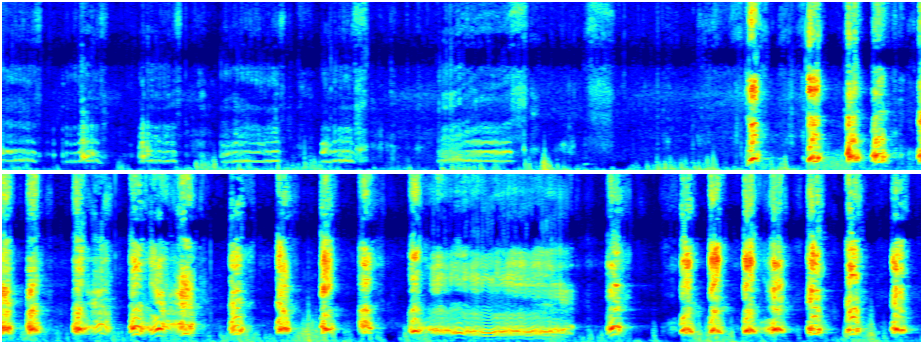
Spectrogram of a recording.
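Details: Margo, a French Bulldog puppy carried away with her new stick, starts with repeated high whiny yelps, then breaks into a rapid, sustained volley of clipped barks and growly noises with little pause, scuffling underneath.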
